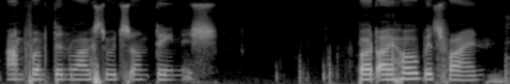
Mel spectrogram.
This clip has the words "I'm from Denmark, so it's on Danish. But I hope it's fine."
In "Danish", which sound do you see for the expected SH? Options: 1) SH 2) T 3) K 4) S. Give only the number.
1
